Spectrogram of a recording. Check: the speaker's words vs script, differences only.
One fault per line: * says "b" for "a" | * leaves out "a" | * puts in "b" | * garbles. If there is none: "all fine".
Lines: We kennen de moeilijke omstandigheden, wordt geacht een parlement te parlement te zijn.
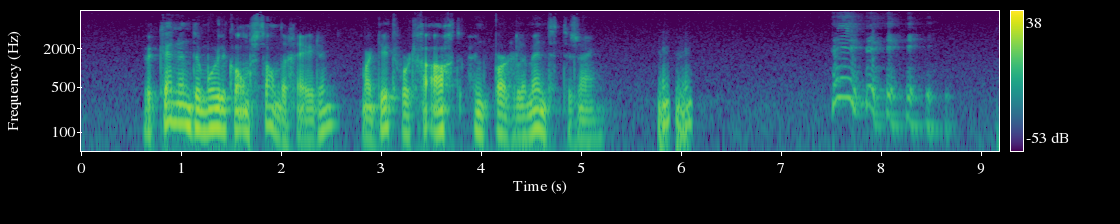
* puts in "maar dit"
* leaves out "parlement te"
